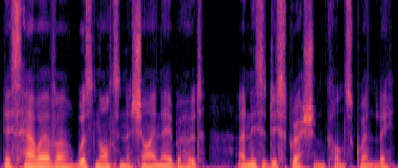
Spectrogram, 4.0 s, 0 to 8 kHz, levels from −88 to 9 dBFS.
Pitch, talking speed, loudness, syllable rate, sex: 115 Hz, 195 wpm, -20 LUFS, 6.1 syllables/s, male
